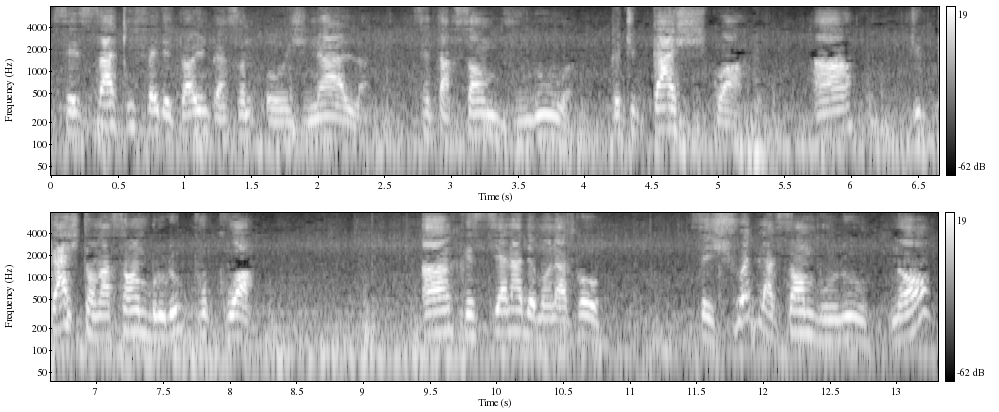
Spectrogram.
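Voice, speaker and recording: In a casual live stream with background noise, a man from Cameroon teases and mocks his viewers in a Cameroonian French accent. His medium-pitched delivery is animated yet unhurried, and his rants are dotted with "hein".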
